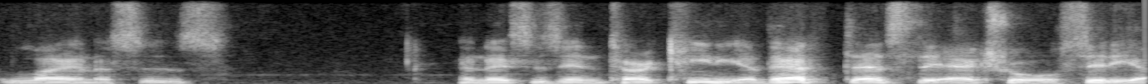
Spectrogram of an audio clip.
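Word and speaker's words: Tarquinia: tomb of the lionesses and this is in tarkania that that's the actual city i got to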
